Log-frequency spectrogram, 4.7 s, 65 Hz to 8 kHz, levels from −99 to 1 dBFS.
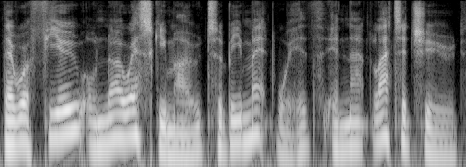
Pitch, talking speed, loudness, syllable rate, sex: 120 Hz, 165 wpm, -18 LUFS, 4.5 syllables/s, male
